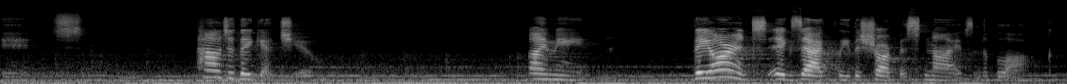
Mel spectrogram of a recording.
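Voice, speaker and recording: A woman playing a frustrated, condescending, wryly amused eldritch deity in an ASMR audio roleplay, with a dryly sarcastic, unhurried manner. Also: medium pitch, noisy background. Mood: dry, exasperated.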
